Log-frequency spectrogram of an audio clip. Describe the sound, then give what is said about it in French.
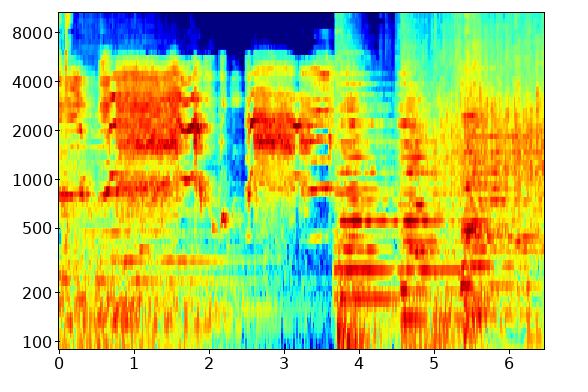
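A newborn baby wails loudly at birth behind a thick wooden door, in a dramatized birth of Molière on 14 January 1622: long, strained cries with a brief catch for breath, then a denser, fuller stretch of crying through the end. “Derrière l'épaisse porte de bois va naître un vigoureux enfant.”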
